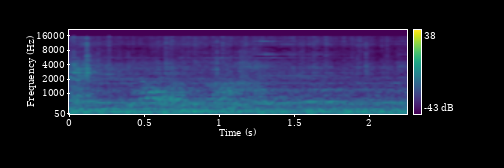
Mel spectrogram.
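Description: Chicken galbi sizzling on a wire grill over hot charcoal, a steady low hiss, with a short clink of metal tongs at the start.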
